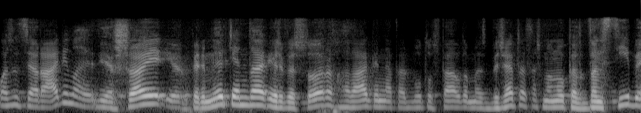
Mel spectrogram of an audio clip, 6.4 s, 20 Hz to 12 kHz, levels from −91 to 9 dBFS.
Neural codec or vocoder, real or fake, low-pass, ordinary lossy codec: codec, 16 kHz, 0.5 kbps, X-Codec, HuBERT features, trained on balanced general audio; fake; 7.2 kHz; AAC, 48 kbps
